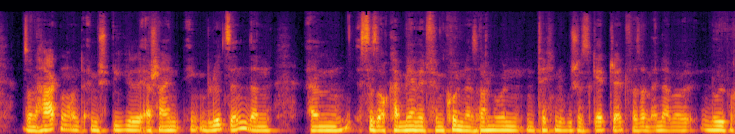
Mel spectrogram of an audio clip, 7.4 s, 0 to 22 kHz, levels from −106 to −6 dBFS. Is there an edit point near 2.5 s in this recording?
no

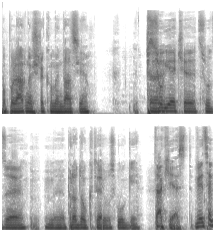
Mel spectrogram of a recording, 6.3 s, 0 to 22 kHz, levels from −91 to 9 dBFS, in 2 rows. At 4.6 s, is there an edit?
yes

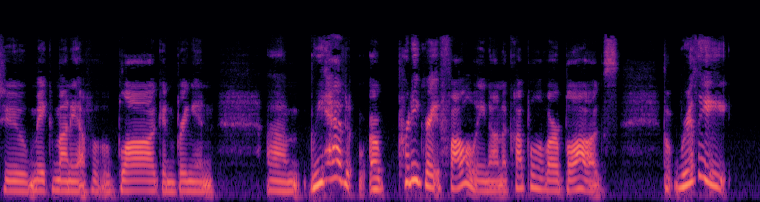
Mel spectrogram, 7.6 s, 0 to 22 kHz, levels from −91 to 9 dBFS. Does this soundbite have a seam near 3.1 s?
yes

